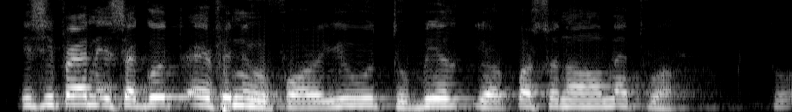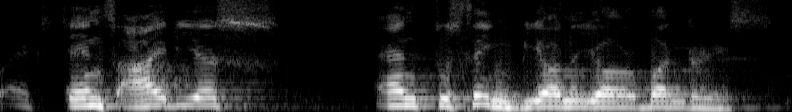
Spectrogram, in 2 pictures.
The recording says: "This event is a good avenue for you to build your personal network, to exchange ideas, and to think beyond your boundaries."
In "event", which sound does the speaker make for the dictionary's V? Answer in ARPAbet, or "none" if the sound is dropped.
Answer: F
